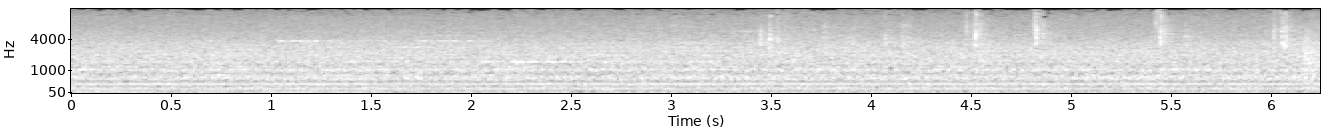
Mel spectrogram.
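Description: Microwave oven running with a steady electric hum while it heats a bowl of food, with a few faint light ticks in the second half.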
